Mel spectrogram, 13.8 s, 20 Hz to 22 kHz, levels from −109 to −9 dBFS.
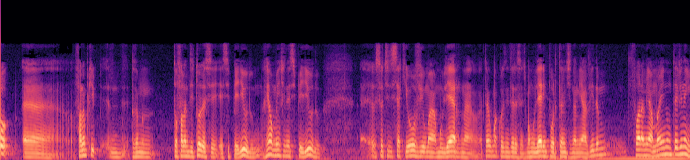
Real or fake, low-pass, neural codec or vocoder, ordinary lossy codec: real; 7.2 kHz; none; MP3, 48 kbps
